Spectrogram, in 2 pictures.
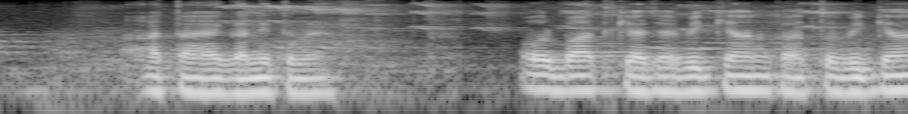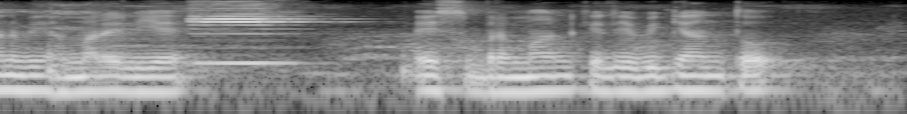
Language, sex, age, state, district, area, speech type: Hindi, male, 30-45, Bihar, Madhepura, rural, spontaneous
